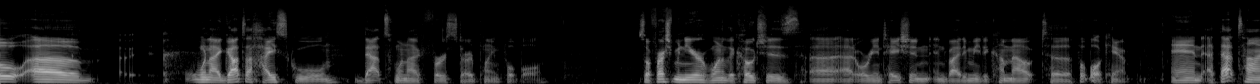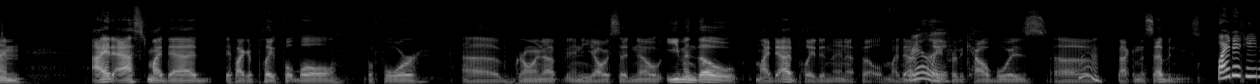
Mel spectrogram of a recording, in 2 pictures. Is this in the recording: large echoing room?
no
